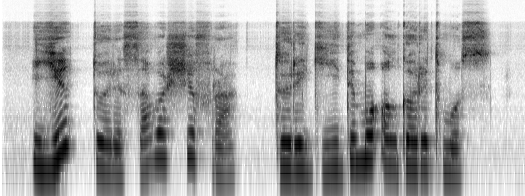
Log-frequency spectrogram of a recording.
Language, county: Lithuanian, Klaipėda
